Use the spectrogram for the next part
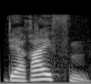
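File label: "tire", English word; Multi-Lingual Talking Picture Dictionary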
